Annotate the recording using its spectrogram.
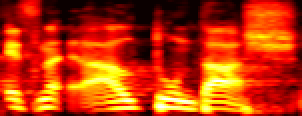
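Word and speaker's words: Altundaş: So yeah, it's Altundash. So the S in a lot of Turkish is pronounced with like a J, Altundash.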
